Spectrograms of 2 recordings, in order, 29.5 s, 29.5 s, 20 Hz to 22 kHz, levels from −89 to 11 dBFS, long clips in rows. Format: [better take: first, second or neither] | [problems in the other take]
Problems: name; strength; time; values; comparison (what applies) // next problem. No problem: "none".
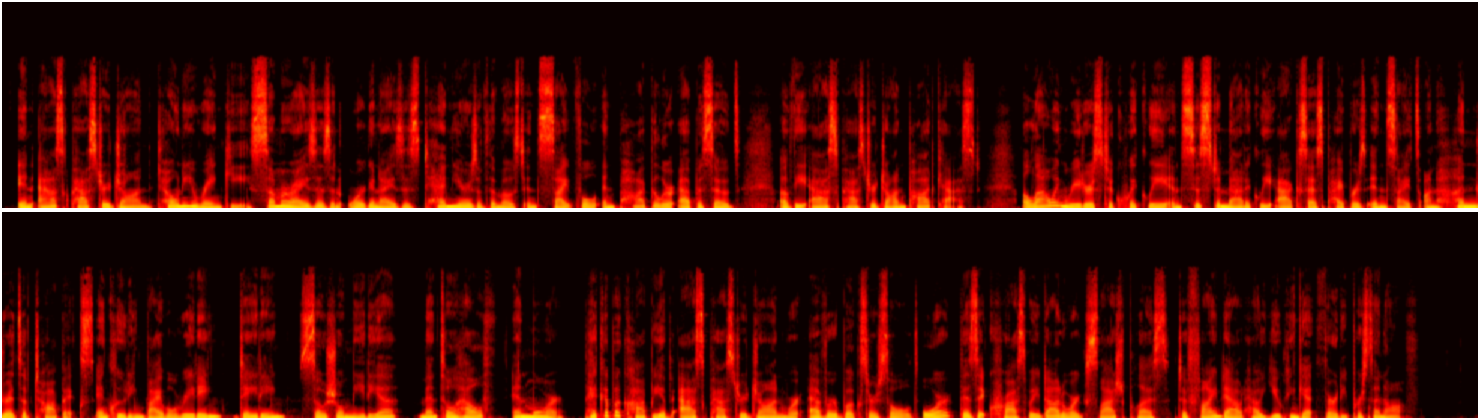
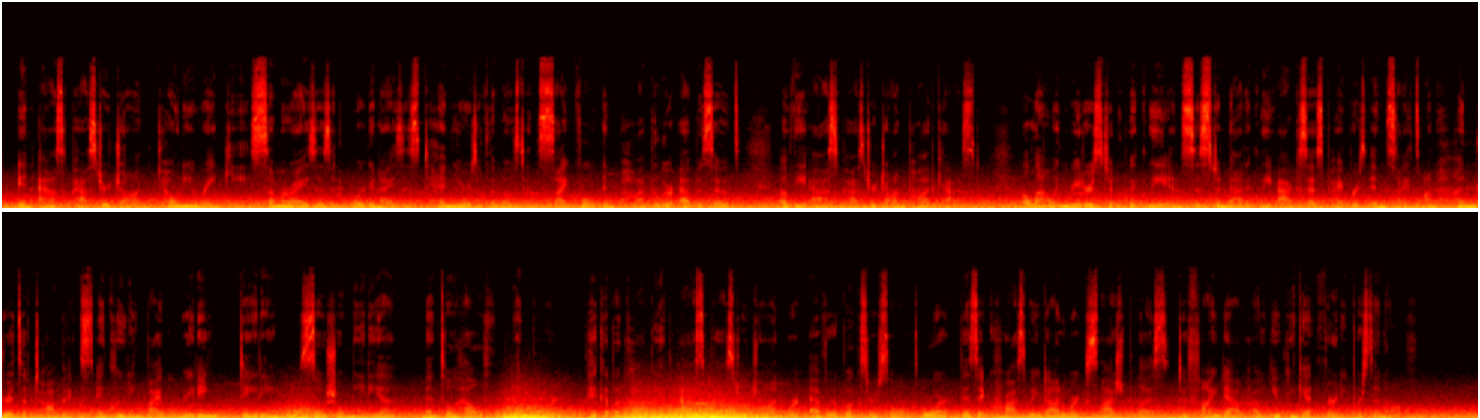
first | wind noise on the microphone; heavy; 2 dB above the speech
